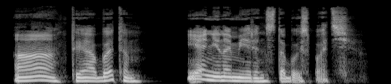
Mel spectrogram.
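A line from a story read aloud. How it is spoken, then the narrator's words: Lazy reply. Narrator (Russian): лениво ответил он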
